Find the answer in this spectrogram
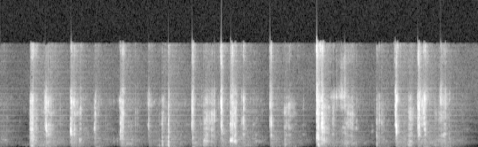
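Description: Close-miked chewing of papaya salad with raw vegetables and rice noodles: irregular wet mouth smacks and crunches, roughly two a second.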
